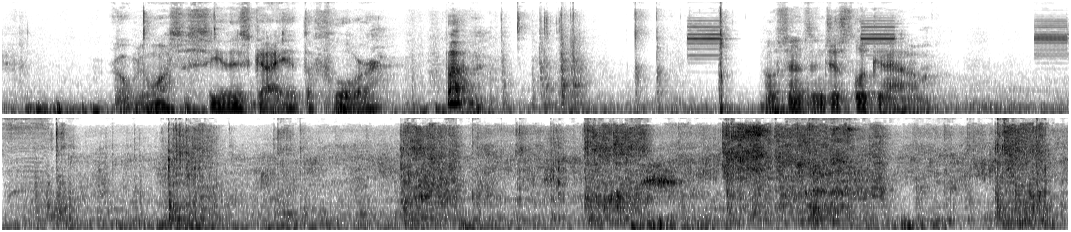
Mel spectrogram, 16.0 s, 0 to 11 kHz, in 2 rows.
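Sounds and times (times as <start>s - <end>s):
toy car rattling down plastic track: 8.0s - 16.0s.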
